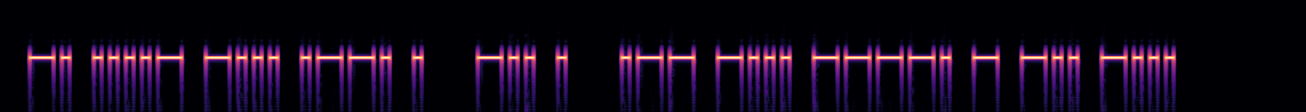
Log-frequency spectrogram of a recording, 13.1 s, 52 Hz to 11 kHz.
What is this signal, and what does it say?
Morse code, heard as a keyed tone, about 16 wpm, 700 Hz. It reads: N4BPE DE WB9TDB
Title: USA Callsign DE Callsign 15wpm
